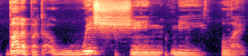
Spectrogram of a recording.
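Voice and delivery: "Bada bada" with the stress up front, then slow; trochee beat. Shown as a demonstration. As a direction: chant the trochaic rhythm. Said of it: "it goes".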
